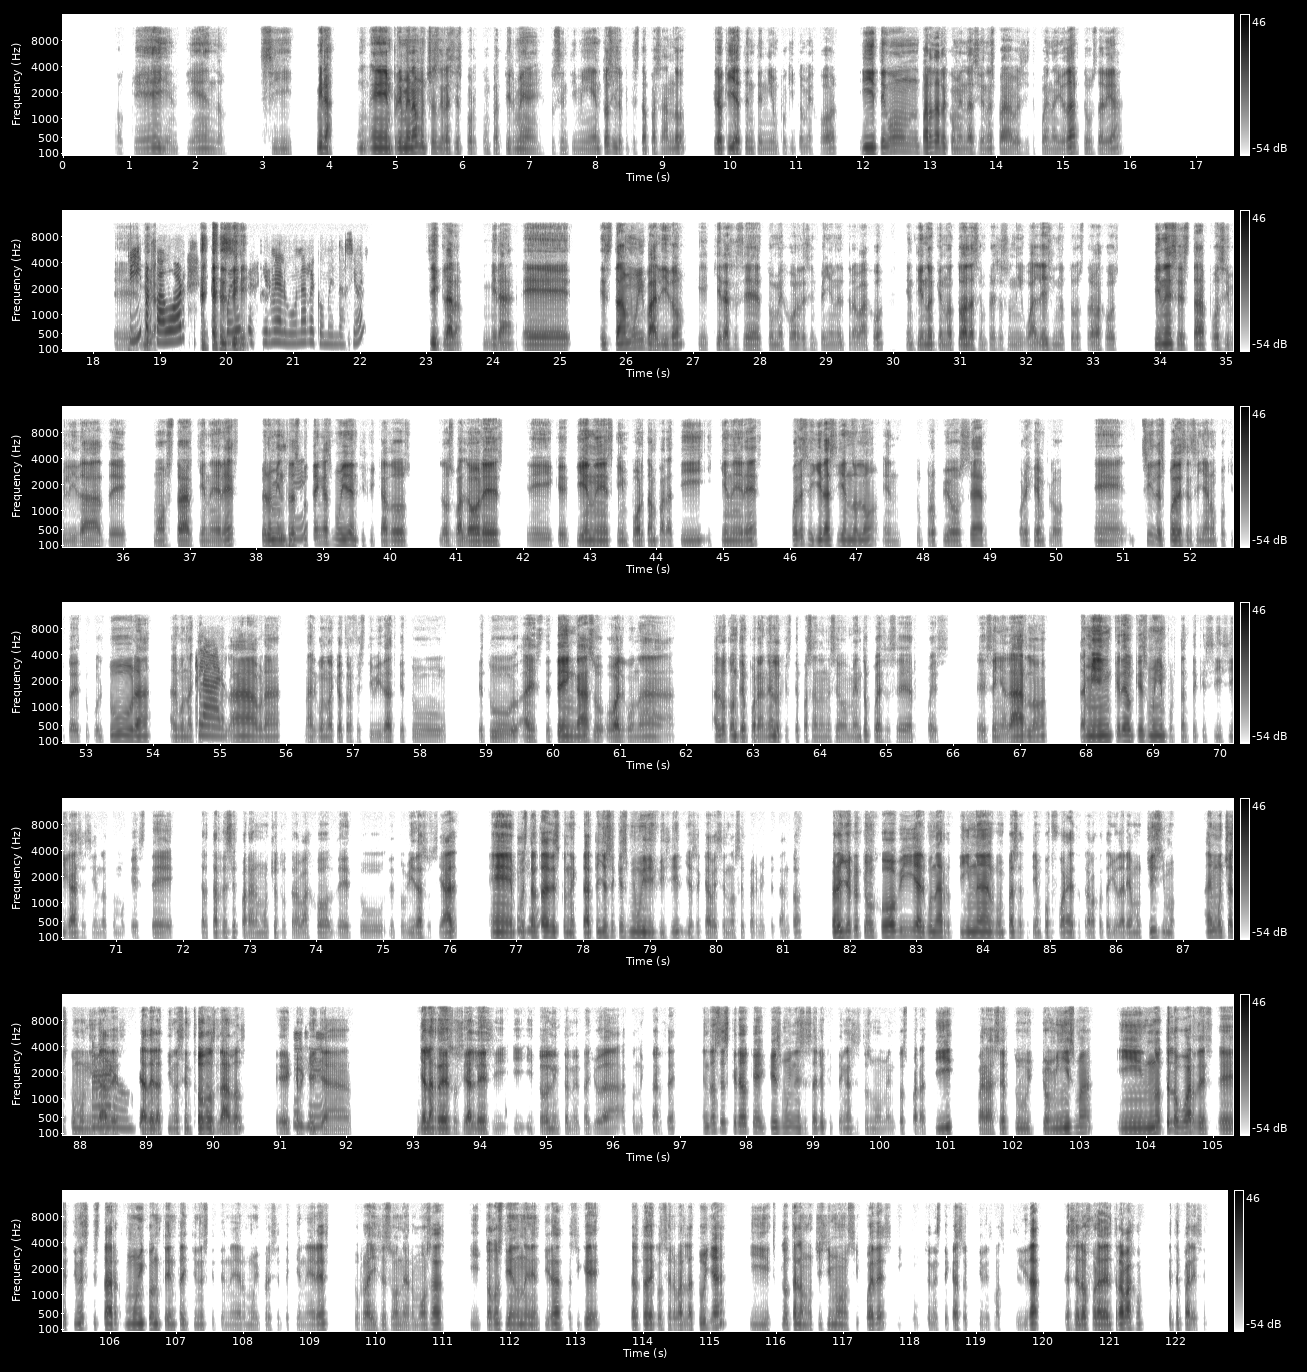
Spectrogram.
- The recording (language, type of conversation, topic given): Spanish, advice, ¿Cómo puedo equilibrar mi vida personal y mi trabajo sin perder mi identidad?
- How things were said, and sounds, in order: tapping; chuckle; laughing while speaking: "todos"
